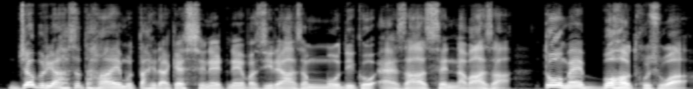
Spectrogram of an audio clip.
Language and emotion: Urdu, happy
